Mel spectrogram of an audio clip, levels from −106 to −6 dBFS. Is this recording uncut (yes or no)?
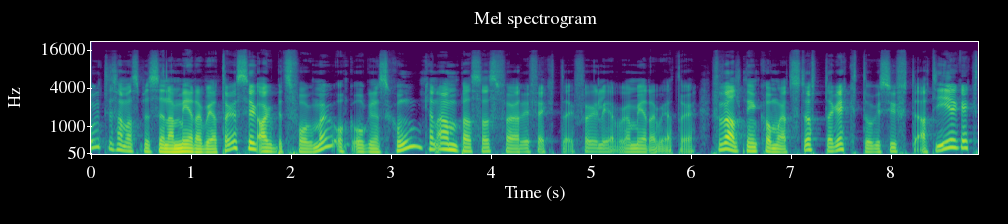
no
